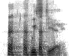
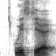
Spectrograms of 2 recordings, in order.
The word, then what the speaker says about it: Wistia: do you say that is it westia not with stereo wisteria is the plant wistia wistia you can upload so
